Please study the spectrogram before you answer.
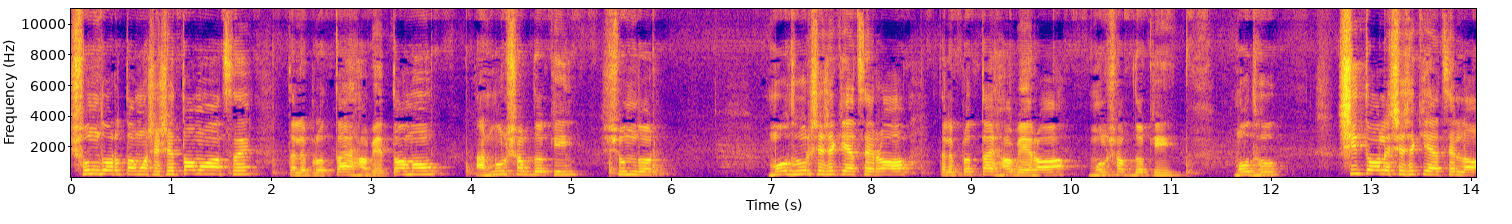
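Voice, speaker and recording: A man's voice: sits high, measured pace, long pauses, slight background noise. A male teacher with a Bangladeshi accent giving an online grammar lesson, asking questions and answering them himself, repeating key points. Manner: repetitive, drilling.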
